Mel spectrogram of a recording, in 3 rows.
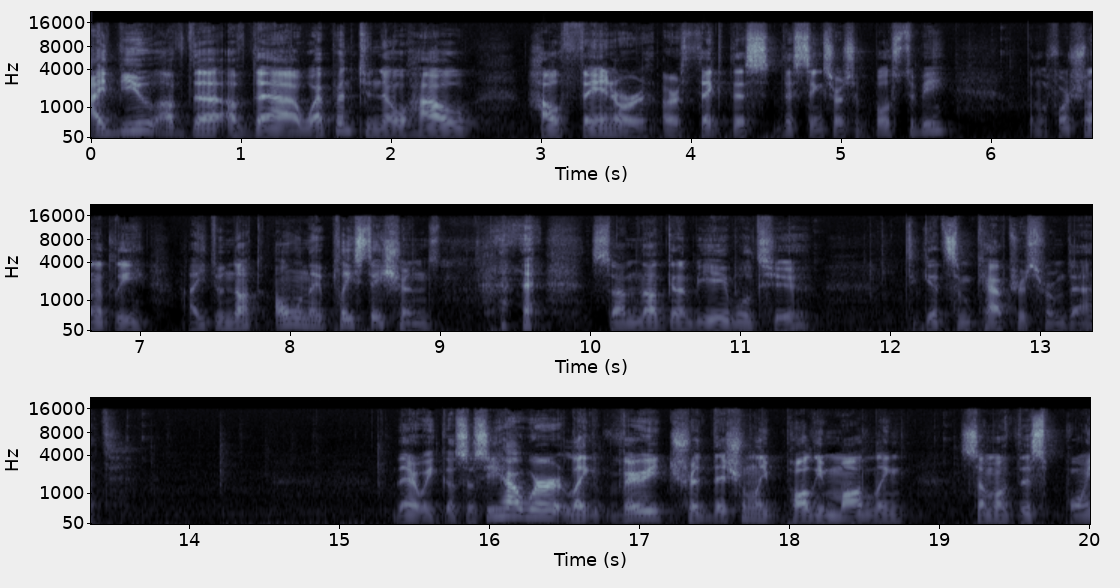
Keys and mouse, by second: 0.4 middle click, 1.5 shift+middle click, 1.9-2.9 middle drag, 3.1 shift+middle click, 3.9 middle click, 4.3 middle click, 5.2 middle click, 5.6 click, 6.1 middle click, 6.4 g, 6.8 y, 8.1 click, 8.5 middle click, 9.5 middle click, 10.5 1, 11.0 click, 11.4 g, 13.2 click, 13.9 middle click, 14.9 middle click, 15.5 middle click, 16.2 click, 16.6 middle click, 17.3 g, 17.6 y, 18.6 click, 18.9 shift+middle click, 19.2 middle click, 19.8 shift+middle click.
